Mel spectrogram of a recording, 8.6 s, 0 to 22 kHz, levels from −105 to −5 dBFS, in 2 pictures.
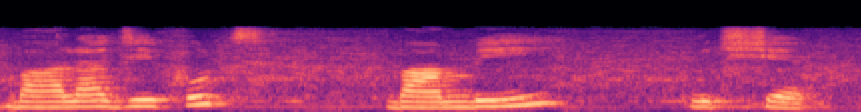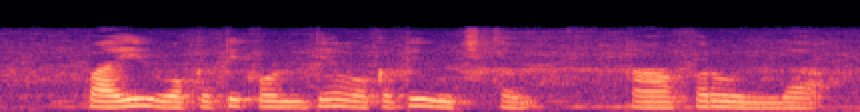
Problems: constant background noise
